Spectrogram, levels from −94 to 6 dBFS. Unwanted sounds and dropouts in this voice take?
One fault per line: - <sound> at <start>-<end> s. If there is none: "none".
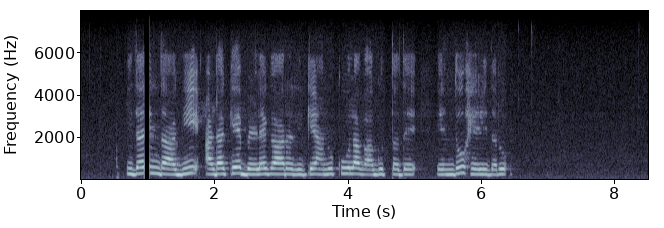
- dropout at 1.0-1.0 s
